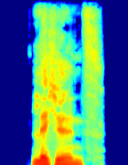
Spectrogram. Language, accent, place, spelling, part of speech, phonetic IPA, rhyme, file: German, Germany, Berlin, Lächelns, noun, [ˈlɛçl̩ns], -ɛçl̩ns, De-Lächelns.ogg
- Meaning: genitive singular of Lächeln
